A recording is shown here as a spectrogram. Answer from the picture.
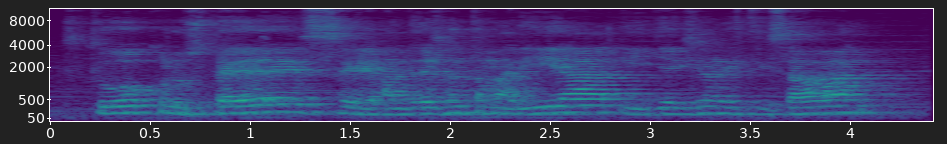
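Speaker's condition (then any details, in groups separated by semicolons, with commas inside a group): No condition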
